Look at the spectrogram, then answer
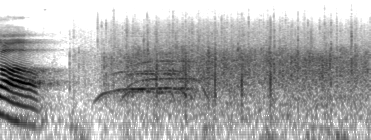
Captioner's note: audience cheers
